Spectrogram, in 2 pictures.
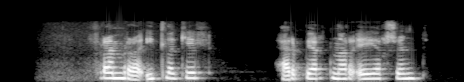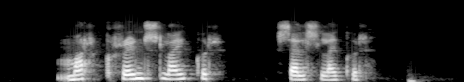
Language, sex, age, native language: Icelandic, female, 40-49, Icelandic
